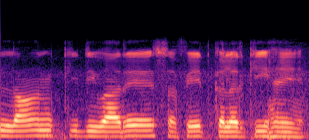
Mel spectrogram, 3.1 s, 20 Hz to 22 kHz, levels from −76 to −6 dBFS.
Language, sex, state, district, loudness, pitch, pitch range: Hindi, male, Uttar Pradesh, Lucknow, -14 LUFS, 140 Hz, 135-150 Hz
